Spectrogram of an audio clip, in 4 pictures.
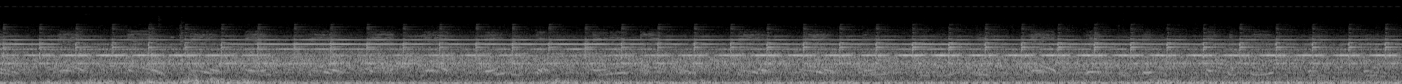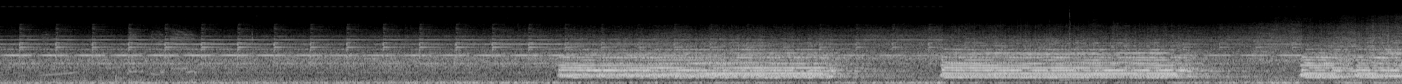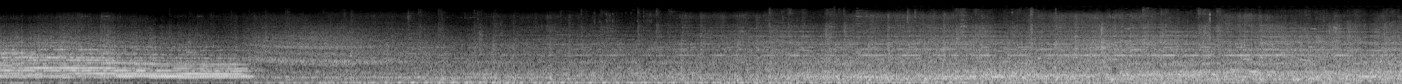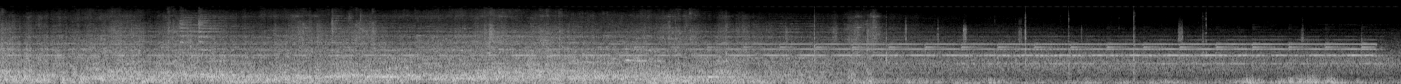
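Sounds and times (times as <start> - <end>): crossing bell dinging: 0.0 - 56.0
locomotive air horn blasts: 19.6 - 22.7, 23.4 - 26.4, 27.0 - 30.8
train wheels clattering: 26.7 - 55.3.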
